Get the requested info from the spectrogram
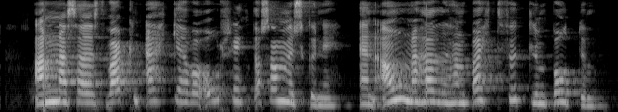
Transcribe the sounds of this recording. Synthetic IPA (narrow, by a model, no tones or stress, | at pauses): anːḁsaɣðɪst̪vaknɛhcɪhavaʔoːwr̥ejŋ̥t̪awsamvɪskʏnːɪ | ɛna̰ːwnaɦavðɪɦanːpajht̪fʏt̪lʏmpoːwt̪ʏm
